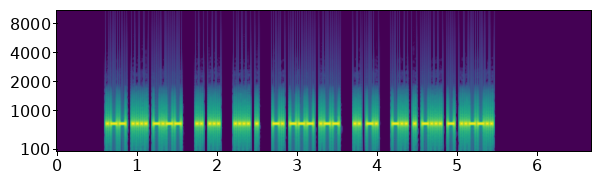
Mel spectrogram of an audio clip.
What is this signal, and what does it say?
Morse code, heard as a keyed tone, about 44 wpm, 700 Hz. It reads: WHY IS HE NOW IN DEBT?
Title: Sentences from Top 1300 Words 45wpm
